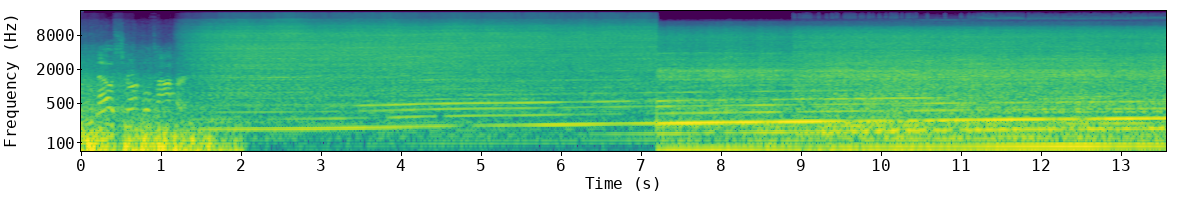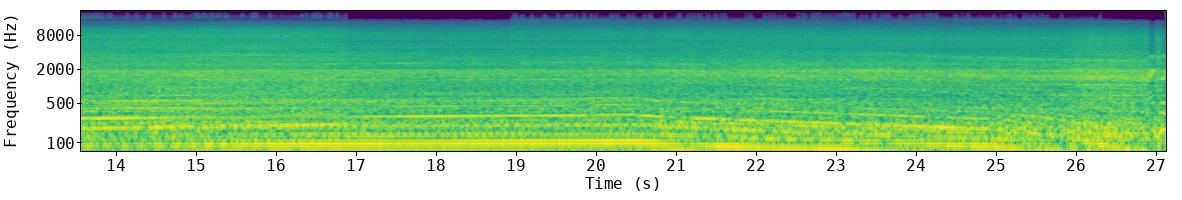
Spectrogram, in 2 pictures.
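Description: An off-road vehicle engine on a dyno with its snorkel topper removed revs hard and loud, climbing steadily in pitch toward about 6,200 RPM near redline and holding a sustained roar, with brief talk at the start.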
